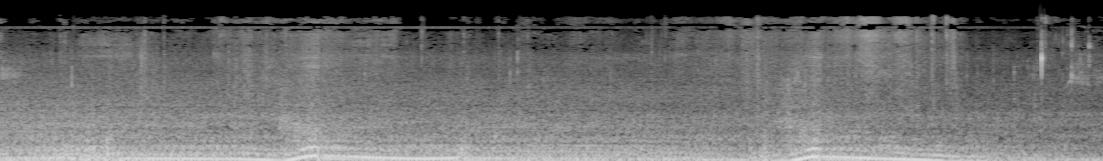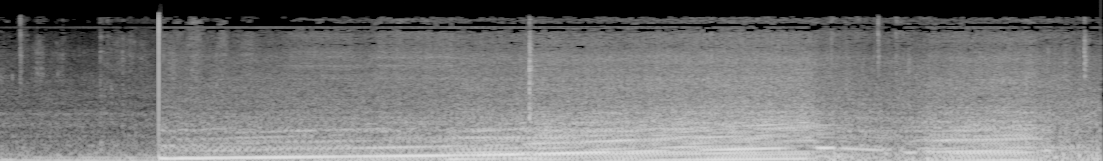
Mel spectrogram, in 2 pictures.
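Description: Car engine running, blipped twice so the revs jump up and fall back. Then it pulls hard, its pitch climbing steadily for about five seconds before the revs drop near the end.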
